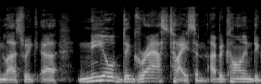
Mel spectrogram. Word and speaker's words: deGrasse: I mispronounced a dude's name last week, Neil deGrasse Tyson. I've been calling him Degrassi as if he's the fucking star of Degrassi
